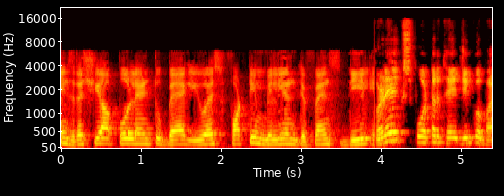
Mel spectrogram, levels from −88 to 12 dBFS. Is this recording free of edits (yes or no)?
no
